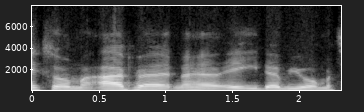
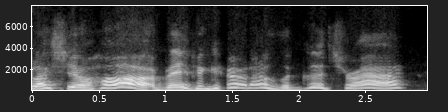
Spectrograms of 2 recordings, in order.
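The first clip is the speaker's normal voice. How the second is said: very high, put-on Southern falsetto voice; 13 semitones higher than usual. Teasing another speaker about a prediction: Big Mama-style Southern voice. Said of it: "are you trying to do Marlon Wayne as Big Mama".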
